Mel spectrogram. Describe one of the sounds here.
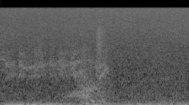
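A large bird screeches.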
